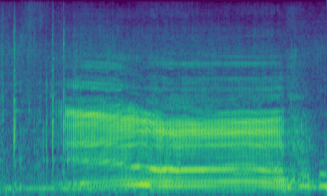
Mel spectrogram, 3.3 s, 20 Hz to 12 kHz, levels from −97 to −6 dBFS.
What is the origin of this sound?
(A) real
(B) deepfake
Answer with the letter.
A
